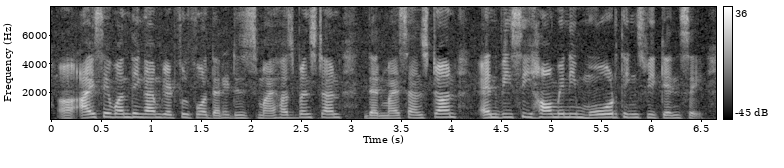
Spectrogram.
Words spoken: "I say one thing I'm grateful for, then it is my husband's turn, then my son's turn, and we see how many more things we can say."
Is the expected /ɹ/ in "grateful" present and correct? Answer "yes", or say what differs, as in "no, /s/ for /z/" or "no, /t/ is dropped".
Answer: yes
